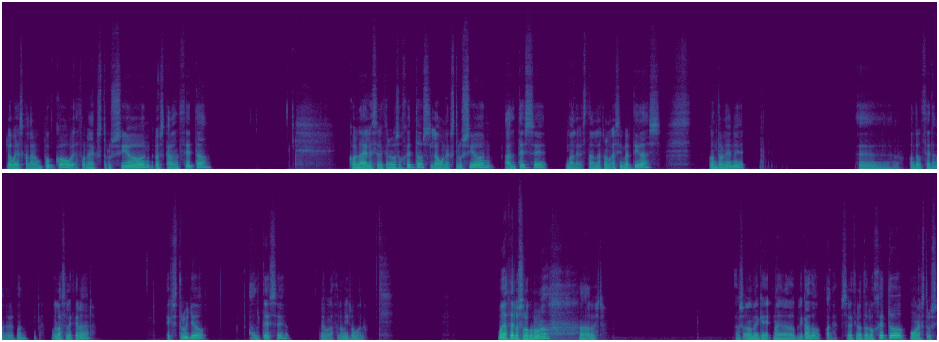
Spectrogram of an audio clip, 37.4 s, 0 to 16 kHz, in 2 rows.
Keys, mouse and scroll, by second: 0.2 s, 1.8 e, 2.9 s, 6.4 right click, 6.8 l, 7.6 l, 8.7 e, 9.8 alt+s, 14.2 ctrl+n, 17.8 ctrl+z, 18.1 ctrl+z, 18.5 ctrl+z, 20.7 l, 22.0 e, 23.7 alt+s, 25.2 ctrl+z, 25.5 ctrl+z, 26.0 ctrl+z, 26.3 ctrl+z, 27.5 right click, 29.5 click, 29.8 a, 30.0 a, 32.6 w, 33.7 right click, 34.1 alt+shift+right click, 35.2 right click, 35.8 l, 36.8 e.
